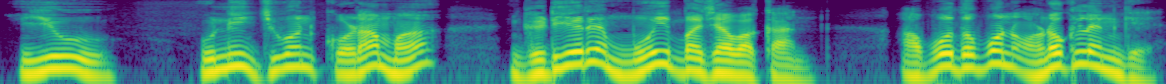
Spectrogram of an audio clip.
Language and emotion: Santali, disgusted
